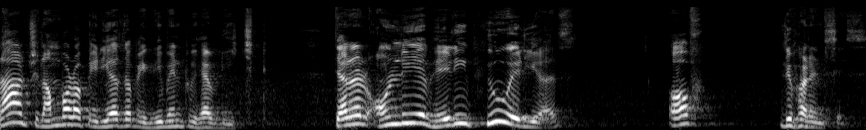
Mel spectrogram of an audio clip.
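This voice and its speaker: A man with an Indian accent and a high pitch speaks fairly slowly, with long, frequent pauses. His pitch swings very widely. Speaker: politician, former head of state. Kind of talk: interview answer.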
